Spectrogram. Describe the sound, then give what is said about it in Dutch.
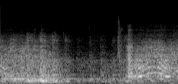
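A car engine with a blocked air intake sputters unevenly, its rough mechanical rumble faltering and dipping before briefly catching again, fairly loud with no talking. “We hebben de luchtinlaat geblokkeerd. En dan geeft de beste motor in de brui aan.”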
